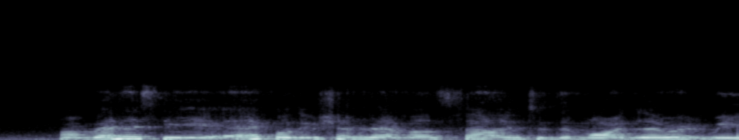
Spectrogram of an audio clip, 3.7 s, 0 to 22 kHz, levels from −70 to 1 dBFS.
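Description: From 1.65 to 2.03 s there is a lost packet rebuilt from error correction. Several packets went missing in this stretch. Each following packet carried a low-bitrate copy of the lost one, and the decoder played those copies instead. That covers about 200 ms of the speech, so there is no silence. The rebuilt frames sound rougher and grainier than the audio around them, with added noise.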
